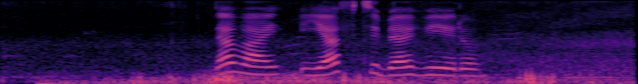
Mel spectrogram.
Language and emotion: Russian, positive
